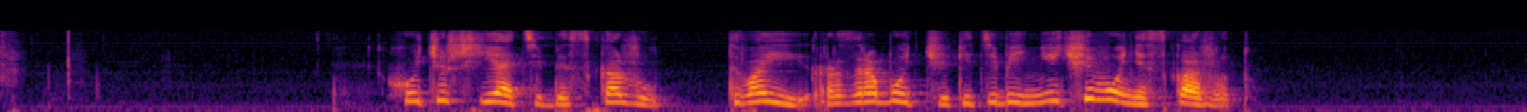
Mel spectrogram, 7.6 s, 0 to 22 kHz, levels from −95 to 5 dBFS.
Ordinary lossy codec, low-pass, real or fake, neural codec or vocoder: none; none; real; none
